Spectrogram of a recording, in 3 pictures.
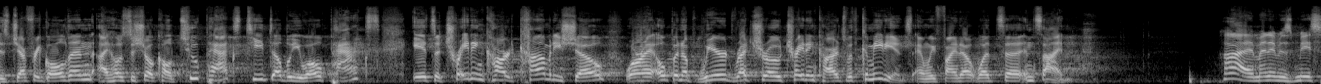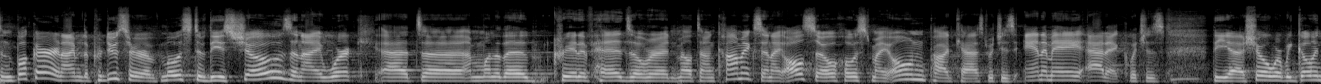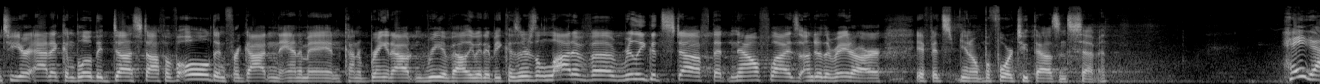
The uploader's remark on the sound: Recorded LIVE at Los Angeles Comic Con 2016!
